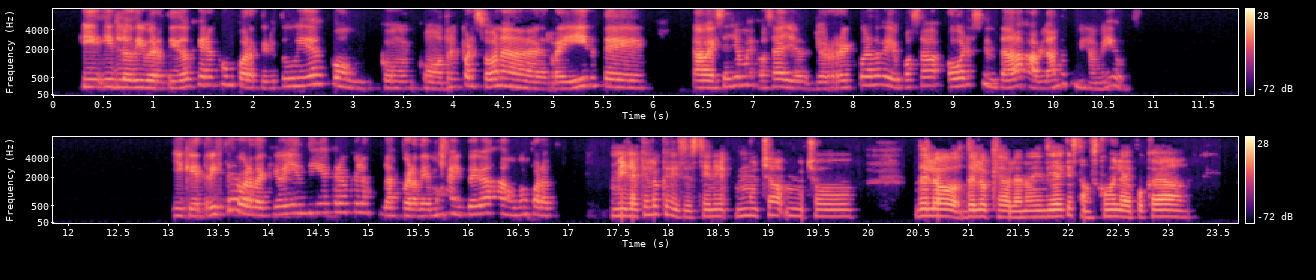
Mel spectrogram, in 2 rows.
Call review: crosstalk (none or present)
none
